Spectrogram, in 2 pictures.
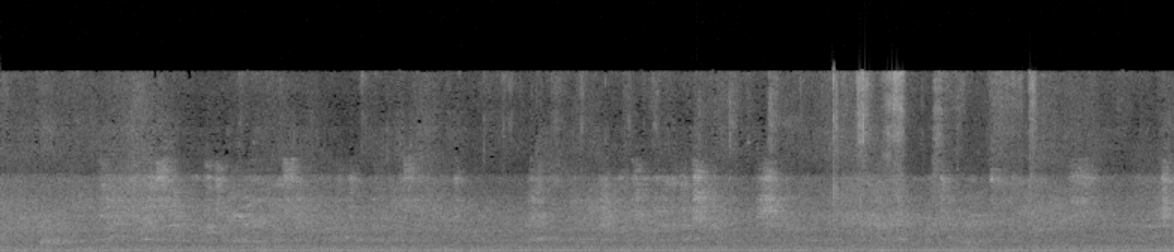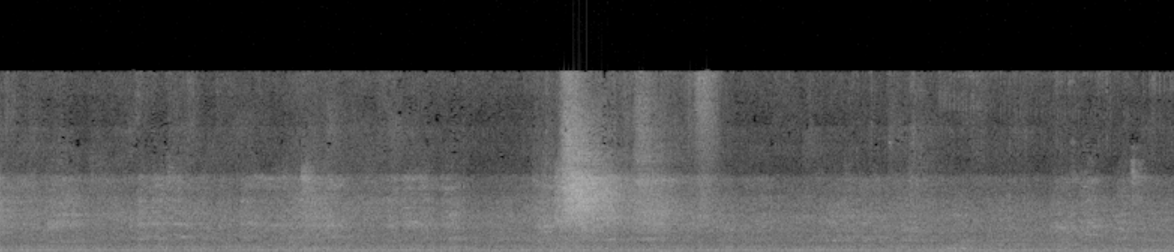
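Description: A blade scrapes dry skin with soft, rasping strokes.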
